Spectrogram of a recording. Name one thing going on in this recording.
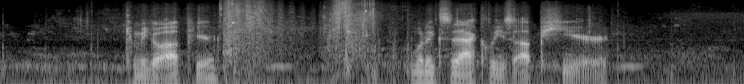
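A grappling line zips and whooshes.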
